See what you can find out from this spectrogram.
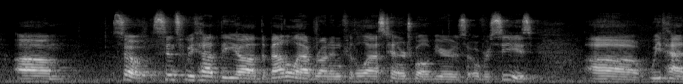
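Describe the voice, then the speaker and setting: Audible room echo colors the recording. Noticeable background noise is also present. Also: man. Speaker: paramedic and nurse instructor. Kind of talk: live lecture demonstration. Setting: live class with audience. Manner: fast.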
